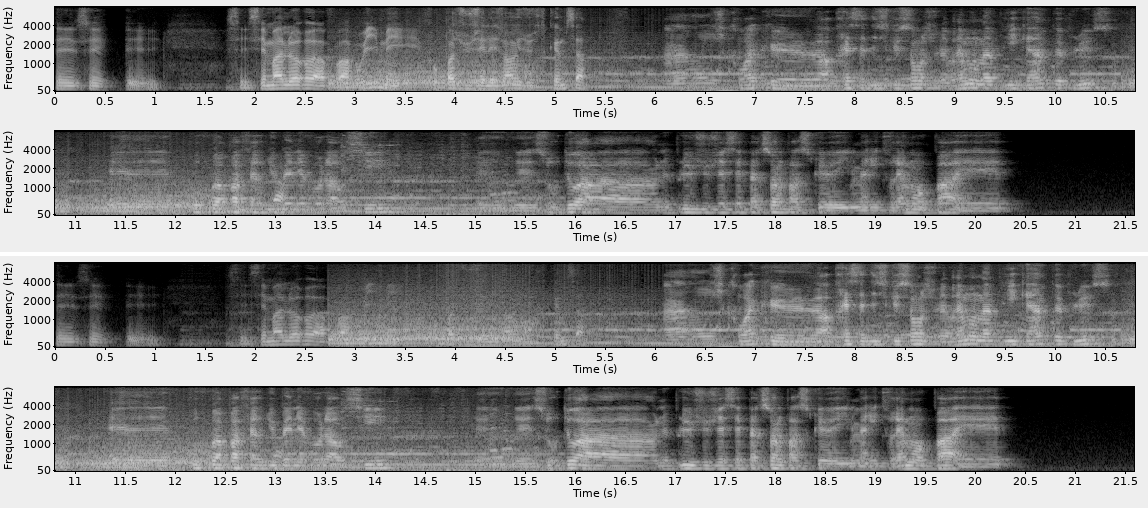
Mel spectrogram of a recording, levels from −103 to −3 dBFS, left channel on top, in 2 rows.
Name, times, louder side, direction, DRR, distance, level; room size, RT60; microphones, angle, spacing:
voice 1, 0.0-1.1 1.7-5.4 12.6-12.7 13.0-13.1, left 8 dB, 55° left, 0.3 m, -32 dB
sound 1, 1.3-2.1 2.6-17.2, right 1 dB, 20° right, 0.7 m, -37 dB
voice 2, 6.1-11.0 11.3-14.2 15.0-20.3, right 2 dB, 85° right, 1.4 m, -32 dB
sound 2, 6.2-15.7, equal, ahead, 1.3 m, -51 dB
sound 3, 7.0-15.8, right 2 dB, 60° right, 0.6 m, -40 dB
11.0 x 3.9 x 4.6 m
head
